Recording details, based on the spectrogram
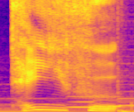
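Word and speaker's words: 庭風: 庭風と読みます。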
